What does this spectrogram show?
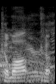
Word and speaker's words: Kamala: Yeah, Kamala. Sorry, my bad. Kamala.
